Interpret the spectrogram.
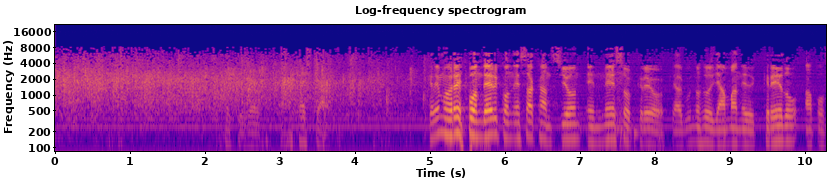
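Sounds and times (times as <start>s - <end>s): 
sustained applause from a sizable audience: 0.0s - 5.4s
speech: 2.5s - 4.2s, 5.0s - 10.2s.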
